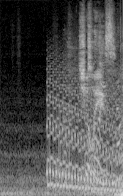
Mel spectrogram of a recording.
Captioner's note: game over sound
